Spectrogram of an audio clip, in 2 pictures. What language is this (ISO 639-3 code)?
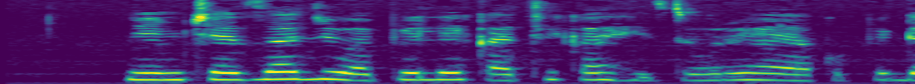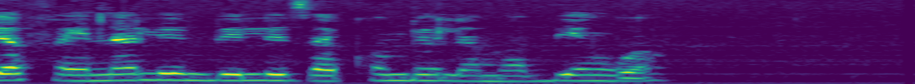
swa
